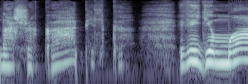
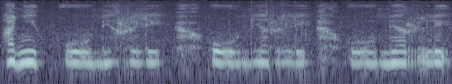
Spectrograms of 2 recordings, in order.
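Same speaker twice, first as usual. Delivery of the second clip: scared, frightened, barely audible half-whisper; 11 dB quieter than usual. The remaining raindrops, clinging to the cloud, half-whisper in fright. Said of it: "Испуганно шептали оставшиеся капельки".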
